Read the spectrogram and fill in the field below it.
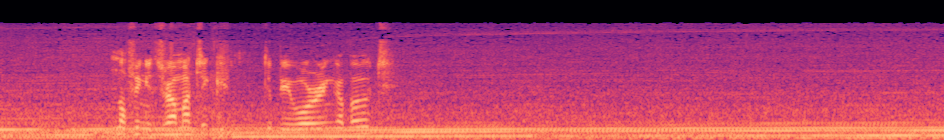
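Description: A car engine hums steadily and rises in pitch as the car speeds up.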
